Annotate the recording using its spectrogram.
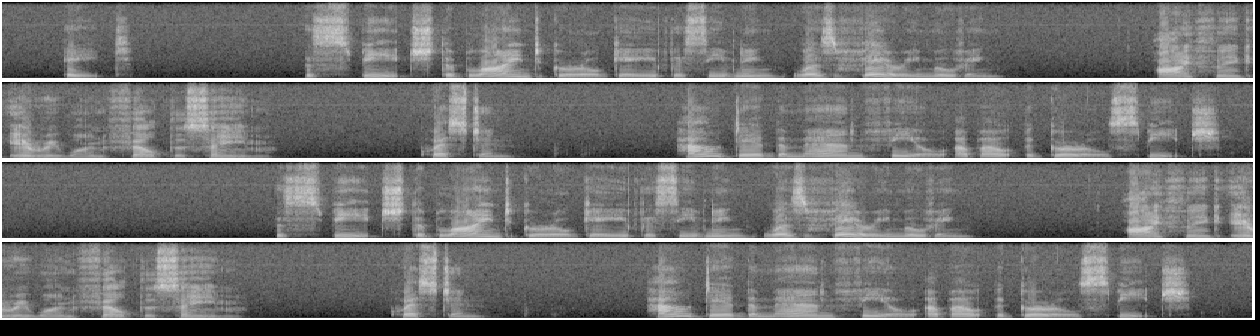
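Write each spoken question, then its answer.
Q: How did the man feel about the girl's speech?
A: He found it very moving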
